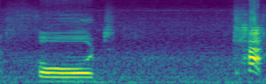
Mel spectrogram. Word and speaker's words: Ford Ka: A 2011 second generation Ford Ka. Yes, that is how it's pronounced.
